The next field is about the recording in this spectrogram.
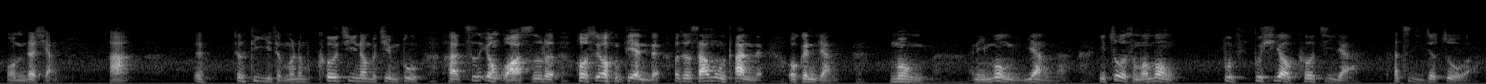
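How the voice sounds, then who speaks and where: A man giving a Buddhist sermon, telling lively stories, acting out scenes and often checking in with his listeners. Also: mid-range voice, fairly quick, highs cut off, slight background noise. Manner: animated storytelling, acts out scenes, keeps asking the audience "right?". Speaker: Buddhist preacher.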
